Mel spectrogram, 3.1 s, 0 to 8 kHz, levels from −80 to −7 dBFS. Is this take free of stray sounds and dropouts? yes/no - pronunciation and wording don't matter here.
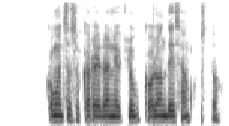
no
